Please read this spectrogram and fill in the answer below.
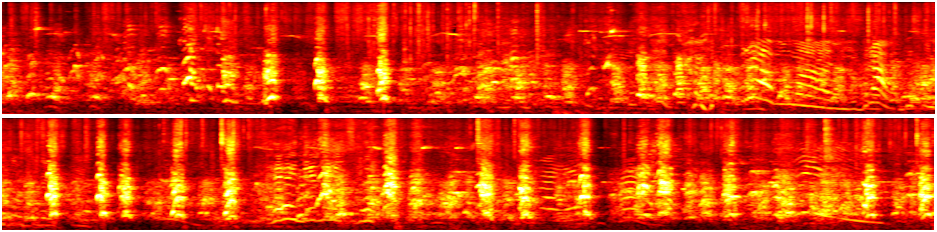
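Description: Several young dogs yipping, whining and barking excitedly, with many short sharp yaps and wavering whines, as they beg for treats held out by hand. A longer whine falls in pitch about eight seconds in.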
